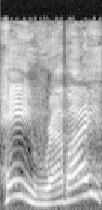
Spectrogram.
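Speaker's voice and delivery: loud, high-pitched hollered shout. Retelling a teenager calling across a supermarket: imitating a teenager shouting loudly. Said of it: "shouts at the top of his lungs".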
